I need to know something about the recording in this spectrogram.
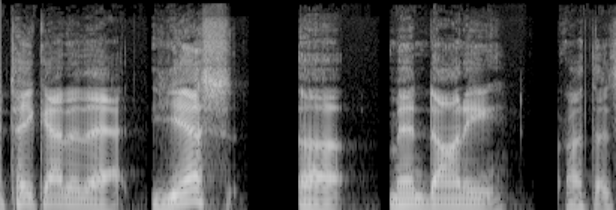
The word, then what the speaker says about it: Mamdani: Yes, mamdani, that's how you say his name?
